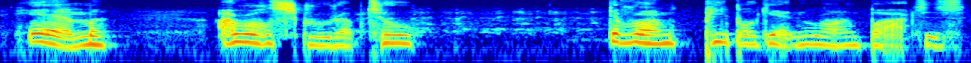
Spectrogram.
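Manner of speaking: high, loud, slow dismay; realising every box went wrong; exasperated. Real, not acted. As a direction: stretch it out in disbelief. Realises deliveries all wrong.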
